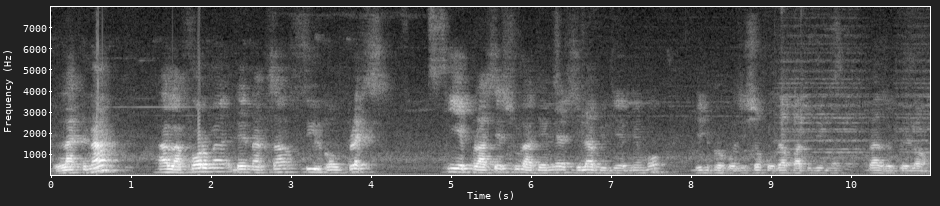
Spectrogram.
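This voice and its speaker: A man teaching a Hebrew lesson, animated and emphatic, sounding out words syllable by syllable. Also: mid-range voice, a little slow. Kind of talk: classroom lecture. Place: classroom. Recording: echoey room, distant mic, dull lo-fi sound.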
